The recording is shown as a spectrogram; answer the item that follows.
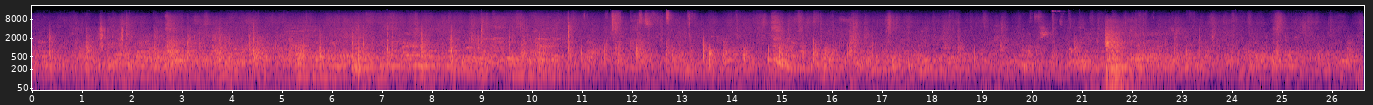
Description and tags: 20100404.Brussels.Museum.interior
short take of museum ambiance, with soft talking and footsteps. Recorded inside Royal Museum of Fine Arts, Brussels. Olympus LS10 internal mics
brussels, field-recording, footsteps, museum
